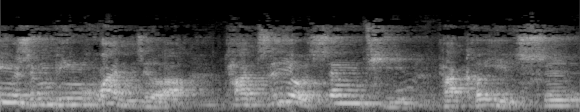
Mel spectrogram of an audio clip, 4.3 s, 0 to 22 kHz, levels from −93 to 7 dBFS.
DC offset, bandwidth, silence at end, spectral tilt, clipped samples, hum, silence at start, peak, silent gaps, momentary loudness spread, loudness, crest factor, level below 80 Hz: under 0.1%; 11.5 kHz; 0 s; -4 dB/octave; under 0.1%; none; 0 s; -6 dBFS; none; 6 LU; -22 LUFS; 16 dB; -58 dBFS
